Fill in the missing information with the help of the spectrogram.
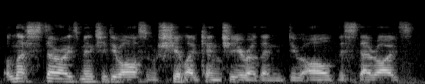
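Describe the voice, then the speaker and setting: A man with a fairly low voice narrates a let's play a little fast, his tone steady as he jokes and swears mildly at the game's characters. He hosts gaming videos. Muffled lo-fi audio carries slight background noise under the game music.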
